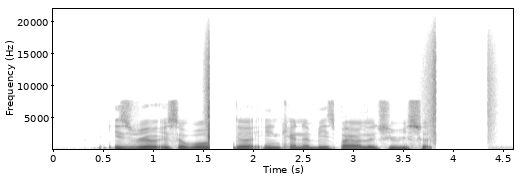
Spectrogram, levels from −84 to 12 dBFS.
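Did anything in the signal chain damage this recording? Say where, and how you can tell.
Yes. At 1.48 to 1.80 s and 3.64 to 4.45 s the speech is swallowed by a short burst of hiss, then near silence lasting 0.25 s and 0.52 s respectively. This is wireless microphone squelch dropout: the radio link faded and the receiver's squelch muted its output.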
